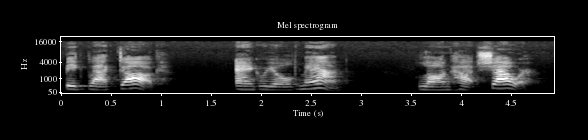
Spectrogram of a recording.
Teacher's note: we emphasize the first adjective and the noun.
